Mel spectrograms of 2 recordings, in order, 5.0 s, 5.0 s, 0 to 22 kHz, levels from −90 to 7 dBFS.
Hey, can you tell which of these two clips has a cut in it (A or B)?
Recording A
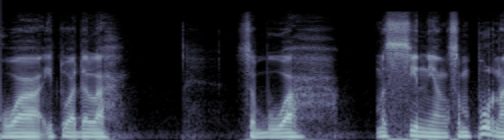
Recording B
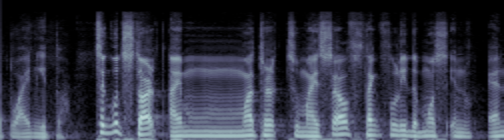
B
